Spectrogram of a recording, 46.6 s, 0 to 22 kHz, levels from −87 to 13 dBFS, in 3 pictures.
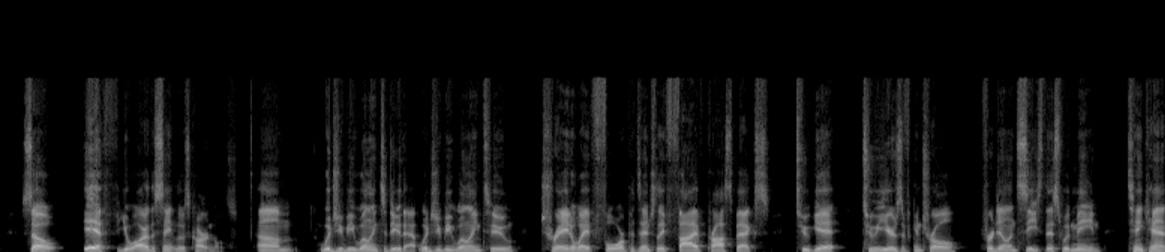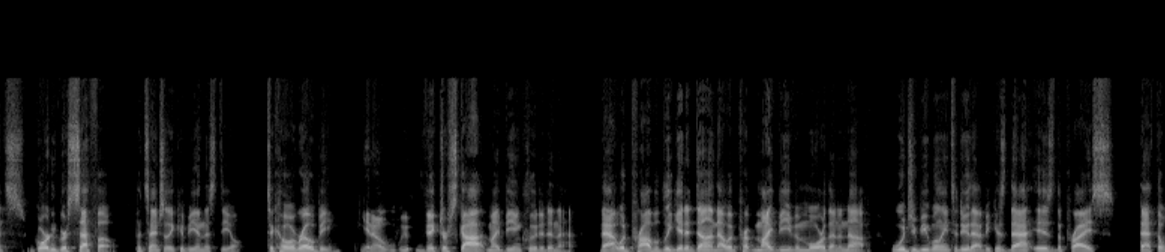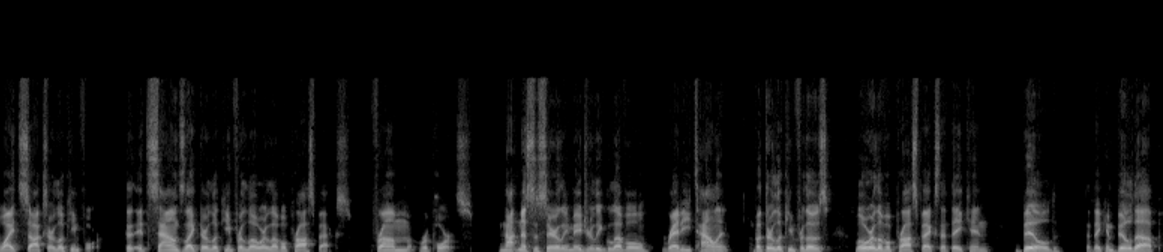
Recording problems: none

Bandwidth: 15 kHz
